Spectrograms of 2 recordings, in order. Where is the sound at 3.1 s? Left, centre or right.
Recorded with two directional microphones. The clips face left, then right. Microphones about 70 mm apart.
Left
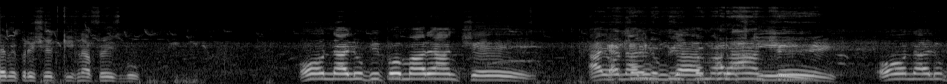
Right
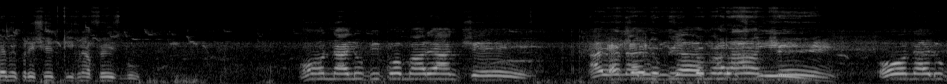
Left.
